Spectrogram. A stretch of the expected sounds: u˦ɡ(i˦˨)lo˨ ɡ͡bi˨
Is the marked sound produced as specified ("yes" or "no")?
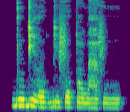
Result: yes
